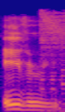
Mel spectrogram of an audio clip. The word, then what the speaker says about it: Aviary: Another one I use is Avery, AVIARY, and that just helps me enhance like how the armor looks before I put it into any program.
